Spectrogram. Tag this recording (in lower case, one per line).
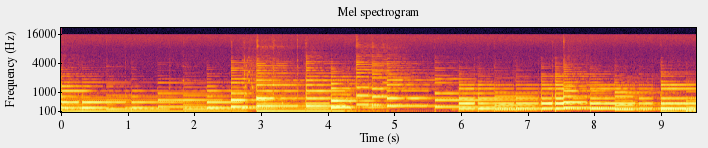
electric guitar
music
guitar
musical instrument
plucked string instrument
